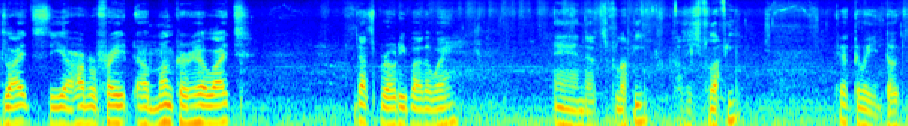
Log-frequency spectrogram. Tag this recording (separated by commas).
Speech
